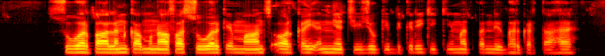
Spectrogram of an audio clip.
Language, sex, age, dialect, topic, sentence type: Hindi, male, 18-24, Garhwali, agriculture, statement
